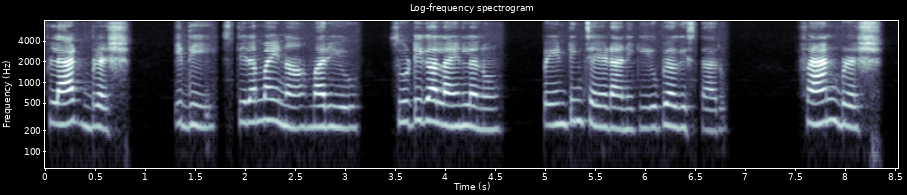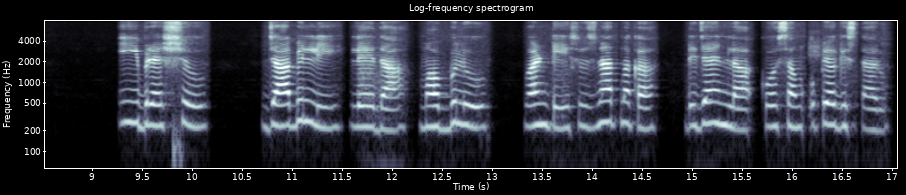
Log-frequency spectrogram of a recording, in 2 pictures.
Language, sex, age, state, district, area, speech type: Telugu, female, 18-30, Telangana, Kamareddy, urban, spontaneous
